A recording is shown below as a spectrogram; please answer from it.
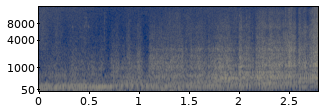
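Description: The engine of a Ford Mustang Boss 302 roars in a steady, dense, loud drone that holds at high revs for the whole stretch, with no break and no voices.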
